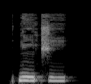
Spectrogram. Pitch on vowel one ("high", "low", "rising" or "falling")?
high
